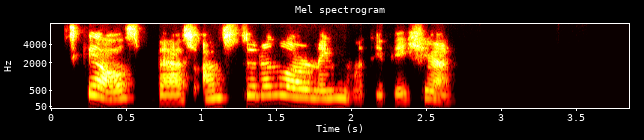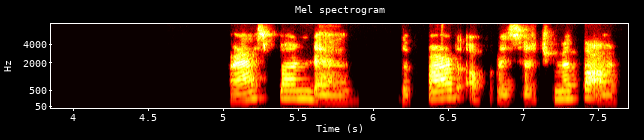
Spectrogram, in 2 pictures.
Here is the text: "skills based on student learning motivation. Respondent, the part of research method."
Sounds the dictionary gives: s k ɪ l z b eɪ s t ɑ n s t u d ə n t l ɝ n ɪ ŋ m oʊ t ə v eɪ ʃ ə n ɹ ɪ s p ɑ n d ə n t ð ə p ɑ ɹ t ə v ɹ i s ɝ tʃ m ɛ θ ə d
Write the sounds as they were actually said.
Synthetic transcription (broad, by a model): s k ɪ l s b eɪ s ɑ n s t u d ə n t l ɝ n ɪ ŋ m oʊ t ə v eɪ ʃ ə n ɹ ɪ s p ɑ n d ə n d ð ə p ɑ ɹ t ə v ɹ i s ɝ tʃ m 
